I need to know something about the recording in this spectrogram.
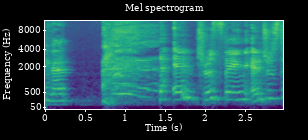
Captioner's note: laughing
